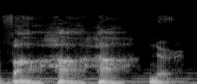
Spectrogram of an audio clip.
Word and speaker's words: Wagner: In German, the W is a V. Say Wagner properly, and it lands close to Va-ha-ha-ner.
